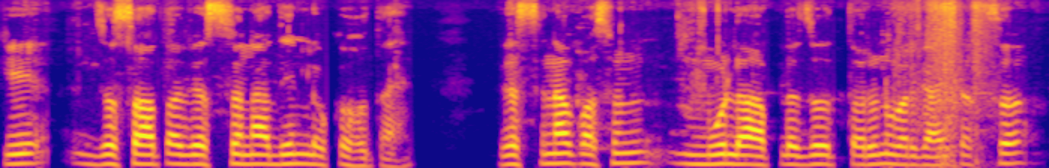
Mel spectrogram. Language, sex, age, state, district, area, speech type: Marathi, male, 30-45, Maharashtra, Gadchiroli, rural, spontaneous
